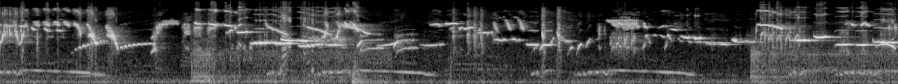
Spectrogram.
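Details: A Brown-chested jungle flycatcher calls noisily in the wild, giving rapid, varied high whistles, swoops and chattering notes in quick succession, with repeated lower, drawn-out falling whistles between bursts.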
